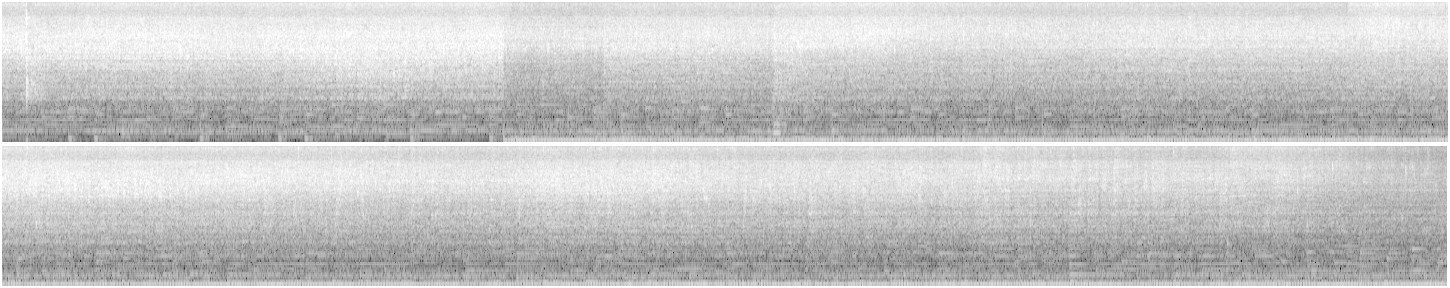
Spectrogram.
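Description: Breaded venison steaks deep-frying in a skillet of hot oil: a steady sizzling hiss.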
